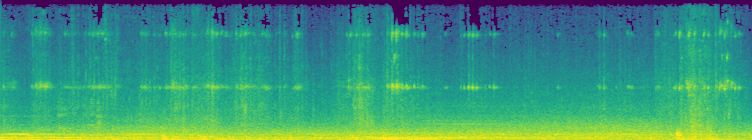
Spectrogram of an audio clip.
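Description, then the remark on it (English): A loud old train rumbles steadily past, a continuous heavy clatter with faint metallic whines and squeals riding on top, lasting the whole stretch with no talking. “The fucking old train.”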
